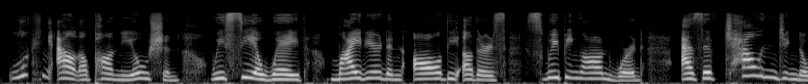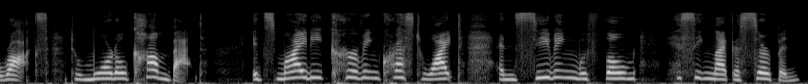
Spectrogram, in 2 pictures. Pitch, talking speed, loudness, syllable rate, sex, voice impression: 255 Hz, 135 wpm, -20 LUFS, 4.1 syllables/s, female, feminine, adult-like, tensed, powerful, slightly bright, raspy, friendly, slightly unique, lively, intense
